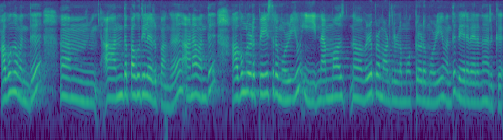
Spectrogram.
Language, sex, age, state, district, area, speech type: Tamil, female, 30-45, Tamil Nadu, Viluppuram, urban, spontaneous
